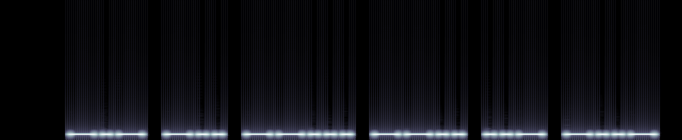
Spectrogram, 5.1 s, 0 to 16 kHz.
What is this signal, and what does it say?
Morse code, heard as a keyed tone, about 20 wpm, 700 Hz. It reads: KD7ZUX
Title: USA Call Signs - 6 Characters - Repeated 2x - 20wpm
